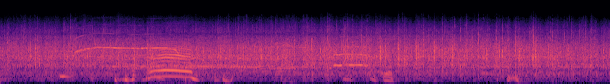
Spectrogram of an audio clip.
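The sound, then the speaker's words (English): A crowd applauds steadily for several seconds, a dense wash of clapping, while a voice calls out briefly and a few whoops rise above it. “And now it's actually kind of an experiment what you're going to do when you applaud.”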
